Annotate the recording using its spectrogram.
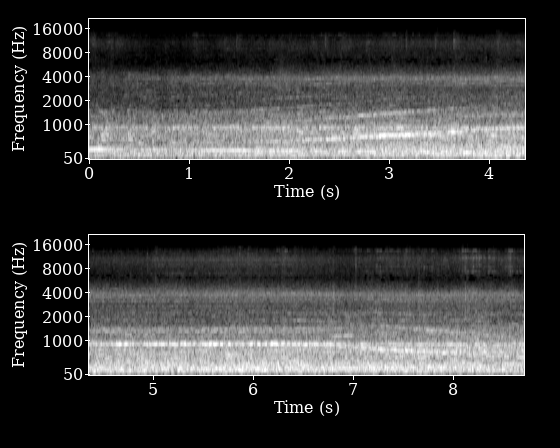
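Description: Berlin S-Bahn electric train pulling out of the station: its traction motors whine, rising in pitch as it gathers speed, then levelling off, over a steady wheel-on-rail rumble.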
